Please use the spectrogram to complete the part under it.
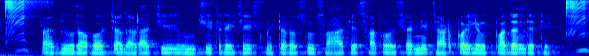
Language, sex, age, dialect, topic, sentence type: Marathi, male, 31-35, Varhadi, agriculture, statement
